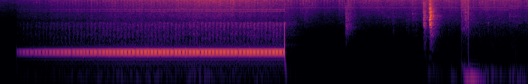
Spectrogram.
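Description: A telephone dial tone sounds as a call is placed: a steady, low-pitched hum holds for about two seconds, then cuts off abruptly, followed by a few faint clicks.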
